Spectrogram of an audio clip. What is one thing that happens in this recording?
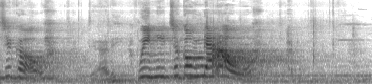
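A young woman calls out in a trembling, frightened voice.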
